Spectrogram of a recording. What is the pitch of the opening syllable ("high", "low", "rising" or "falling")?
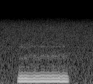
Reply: high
